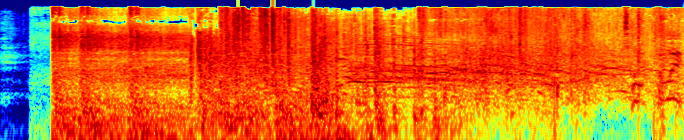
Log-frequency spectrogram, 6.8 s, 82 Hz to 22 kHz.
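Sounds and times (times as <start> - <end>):
Joseon jija chongtong cannon firing: 0.4 - 3.9
people shouting in battle: 3.3 - 6.8.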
